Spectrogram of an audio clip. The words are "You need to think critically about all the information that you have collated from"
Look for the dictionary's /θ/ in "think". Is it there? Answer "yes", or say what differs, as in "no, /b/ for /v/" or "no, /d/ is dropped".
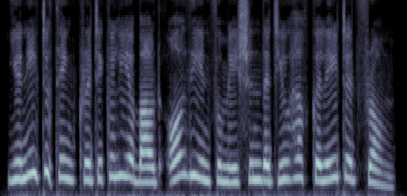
no, /t/ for /θ/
